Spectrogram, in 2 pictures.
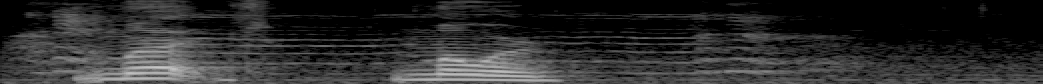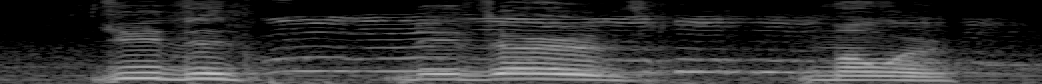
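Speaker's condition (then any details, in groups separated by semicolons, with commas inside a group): Cerebral palsy; carried everywhere by parents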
